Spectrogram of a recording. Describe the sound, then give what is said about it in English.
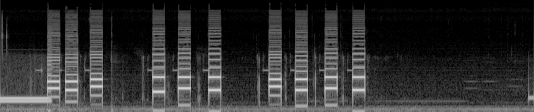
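A phone dial tone hums briefly as a radio station calls out to a listener, then ten crisp touch-tone beeps are keyed in three quick bursts, clear, before the line falls nearly silent with only a faint tone at the end. “Let's make the call. See if your phone rings.”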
